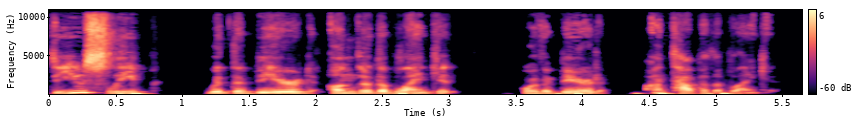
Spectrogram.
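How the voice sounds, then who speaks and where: At a moderate pace, a man talks in a medium pitch with a somewhat breathy voice. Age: 70s. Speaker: rabbi. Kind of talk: podcast interview.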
